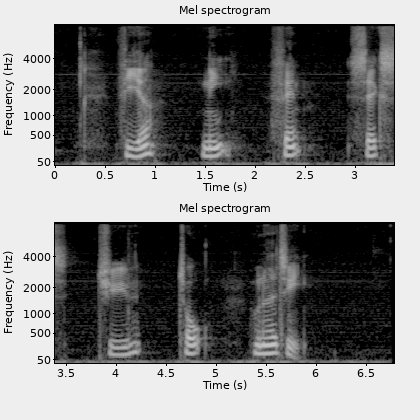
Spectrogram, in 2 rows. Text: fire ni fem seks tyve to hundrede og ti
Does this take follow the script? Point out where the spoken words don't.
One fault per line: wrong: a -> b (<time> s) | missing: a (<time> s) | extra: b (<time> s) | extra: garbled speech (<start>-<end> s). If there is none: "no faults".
no faults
